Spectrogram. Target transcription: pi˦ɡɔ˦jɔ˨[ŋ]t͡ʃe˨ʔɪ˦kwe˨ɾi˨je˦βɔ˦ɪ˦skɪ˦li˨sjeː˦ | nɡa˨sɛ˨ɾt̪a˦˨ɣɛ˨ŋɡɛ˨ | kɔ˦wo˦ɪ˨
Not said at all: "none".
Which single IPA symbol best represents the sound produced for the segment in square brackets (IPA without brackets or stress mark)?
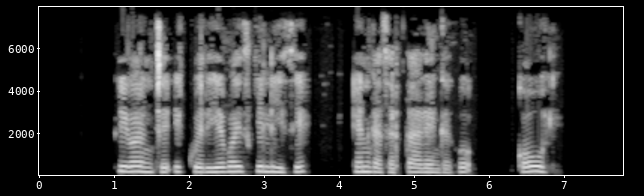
ŋ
